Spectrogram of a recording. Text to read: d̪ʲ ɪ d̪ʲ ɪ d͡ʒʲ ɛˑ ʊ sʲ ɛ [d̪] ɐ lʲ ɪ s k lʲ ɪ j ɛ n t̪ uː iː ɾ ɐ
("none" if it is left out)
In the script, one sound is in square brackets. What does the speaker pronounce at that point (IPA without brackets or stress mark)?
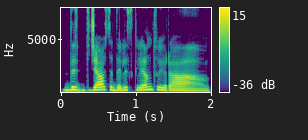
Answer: d̪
